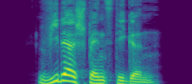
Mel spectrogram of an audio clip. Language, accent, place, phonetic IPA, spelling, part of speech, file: German, Germany, Berlin, [ˈviːdɐˌʃpɛnstɪɡn̩], widerspenstigen, adjective, De-widerspenstigen.ogg
- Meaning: inflection of widerspenstig: 1. strong genitive masculine/neuter singular 2. weak/mixed genitive/dative all-gender singular 3. strong/weak/mixed accusative masculine singular 4. strong dative plural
